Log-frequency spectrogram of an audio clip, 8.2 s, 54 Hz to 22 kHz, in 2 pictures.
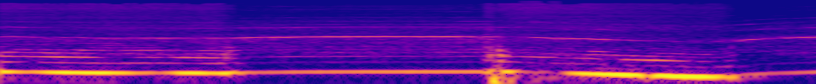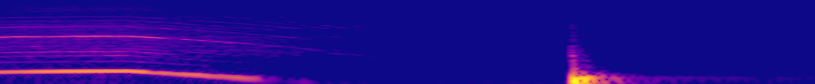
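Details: Makita BO6030 Velcro sander brought in for running slow, with an odd smell: motor hum sags and climbs, never holding a steady speed, then winds down. Speed controller suspected rather than bearings or armature.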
